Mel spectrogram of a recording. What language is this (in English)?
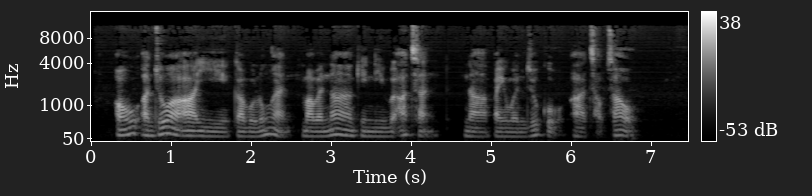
Paiwan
